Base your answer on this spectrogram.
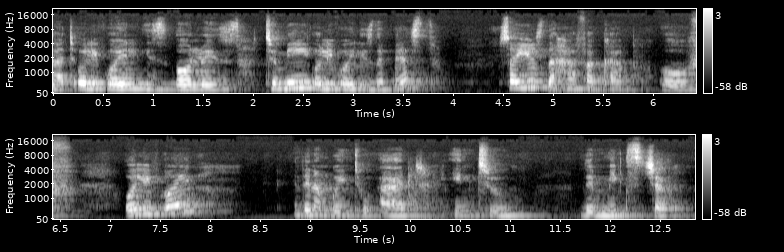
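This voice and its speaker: A woman's medium-pitched, somewhat breathy voice, dark and mellow in tone, at a fairly slow pace with long, frequent pauses, ordinary pitch variation and audible room echo. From Kenya. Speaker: beauty content creator. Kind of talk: tutorial. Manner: casual, chatty.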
